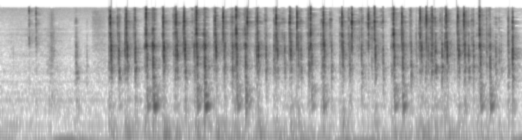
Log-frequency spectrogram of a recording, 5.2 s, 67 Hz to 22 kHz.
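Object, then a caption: Plastic mechanical keyboard. Fingertips type quickly on a pink Razer Deathadder V3 plastic mechanical keyboard with backlit, hollow plastic keycaps. A few faint clicks give way, after about a second, to a rapid run of sharp, bright clacks with a soft low thud beneath. Each keystroke dies away almost at once.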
